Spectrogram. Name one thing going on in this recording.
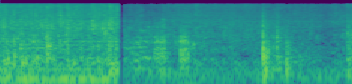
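Water splashes as a basin is tipped out onto the ground.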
